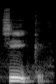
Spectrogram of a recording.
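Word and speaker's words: cheek: से शुरुआत की है क डबल आई के जिसका अर्थ है गाल इसे बोलेंगे चिक इसको क्या करेंगे चिक धृकीकर है पर अगर आपने बोला सिख के हो जाता है और चिक मिंस होता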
